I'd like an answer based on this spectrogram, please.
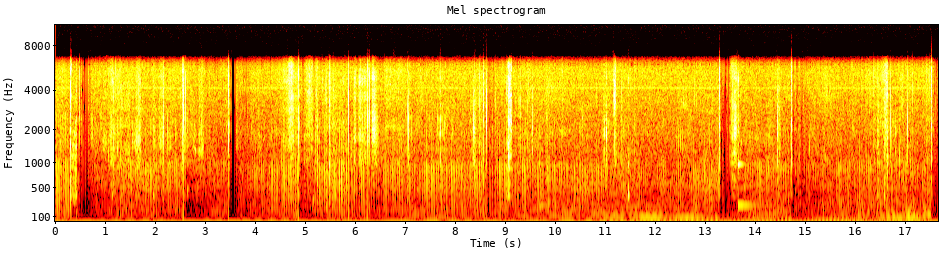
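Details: Kitten yawning and purring indoors: a steady low rumble runs throughout, broken by occasional soft clicks, sniffs and rustles.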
